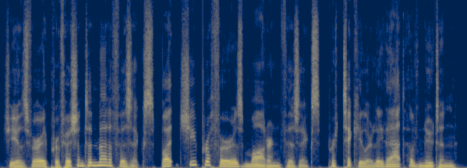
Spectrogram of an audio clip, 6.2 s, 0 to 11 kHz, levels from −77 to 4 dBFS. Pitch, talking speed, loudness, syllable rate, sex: 120 Hz, 145 wpm, -18 LUFS, 5.0 syllables/s, male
